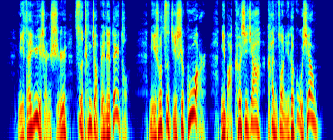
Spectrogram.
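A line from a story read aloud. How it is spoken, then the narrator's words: Loud, angry. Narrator (Chinese): 被激怒的庭长大声地说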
